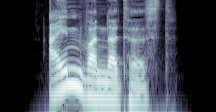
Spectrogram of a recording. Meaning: inflection of einwandern: 1. second-person singular dependent preterite 2. second-person singular dependent subjunctive II
- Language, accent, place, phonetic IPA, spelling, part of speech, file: German, Germany, Berlin, [ˈaɪ̯nˌvandɐtəst], einwandertest, verb, De-einwandertest.ogg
